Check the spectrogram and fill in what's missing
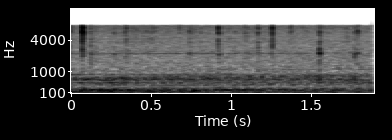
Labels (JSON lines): {"label": "anthrophony, boat engine", "recorder": "HydroMoth"}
